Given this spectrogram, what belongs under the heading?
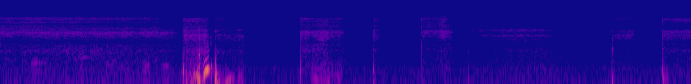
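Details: An English Setter dreaming and snoring in sleep: soft hissing breaths with a louder snorting snore, then quieter irregular breaths and brief puffs.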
